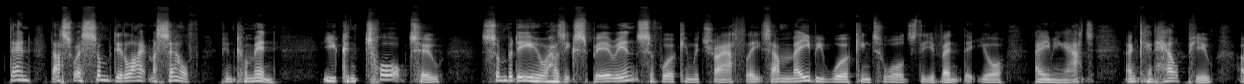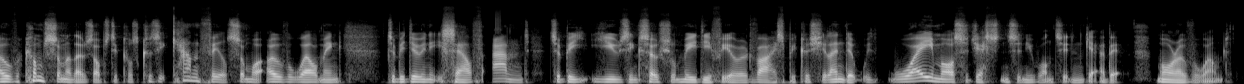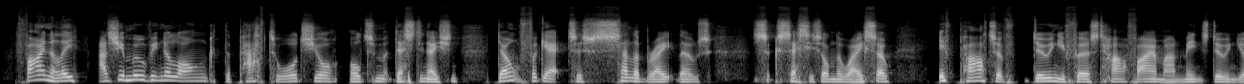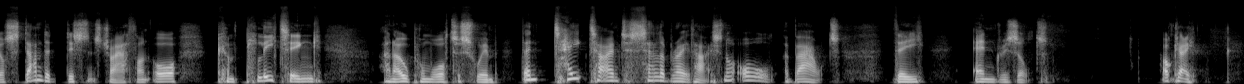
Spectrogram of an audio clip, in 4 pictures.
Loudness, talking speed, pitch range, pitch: -19 LUFS, 160 wpm, 110-145 Hz, 125 Hz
